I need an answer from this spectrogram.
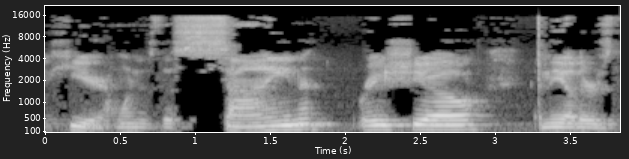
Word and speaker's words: sine: But just in case, let's take a look at sine quickly here. The sine of theta, it gets abbreviated S-I-N. Please pronounce this sine. This is not sin. It will be a sin to call this sin.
